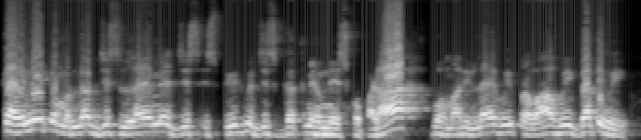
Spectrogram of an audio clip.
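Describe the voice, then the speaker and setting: A man teaching a grammar lesson, explaining slowly with many repeated phrases and drawing out verse lines as he chants them. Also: on the high side, dark tone.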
